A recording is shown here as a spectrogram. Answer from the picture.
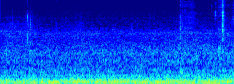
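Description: Steady low rumble of a car heard from inside its cabin, engine and road noise with no other event standing out.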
